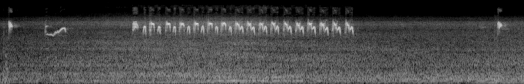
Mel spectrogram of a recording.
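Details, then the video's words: Afternoon sogon, or crimson sunbird, song meant to revive slumping caged birds: a lone slurred note, then a two-second burst of quick, regular high chirps, with a faint final note over soft background hiss. "suara sogon syahdu sore hari !!!! cocok untuk semua sogon ngedrop.."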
